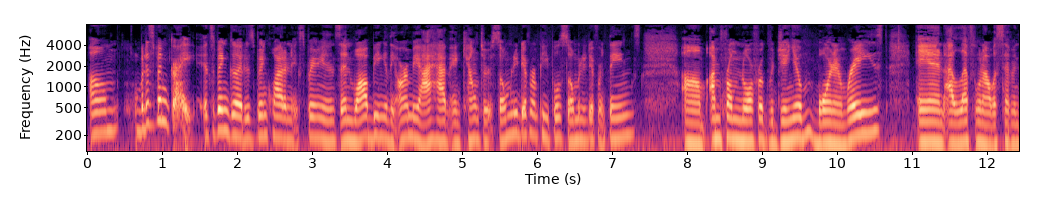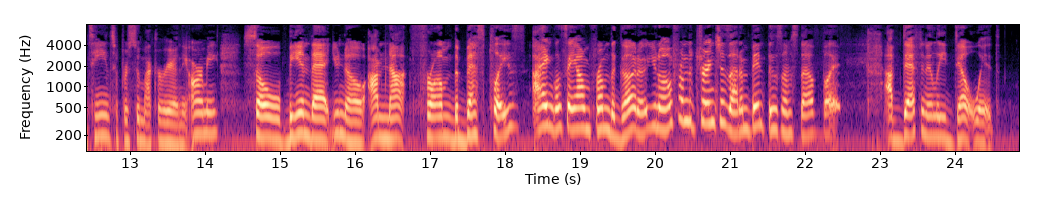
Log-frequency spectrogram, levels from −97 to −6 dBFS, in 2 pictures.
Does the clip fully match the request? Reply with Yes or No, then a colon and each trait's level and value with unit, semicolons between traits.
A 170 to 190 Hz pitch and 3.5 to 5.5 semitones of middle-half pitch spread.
Yes: medium, 185 Hz; average, 5.0 semitones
